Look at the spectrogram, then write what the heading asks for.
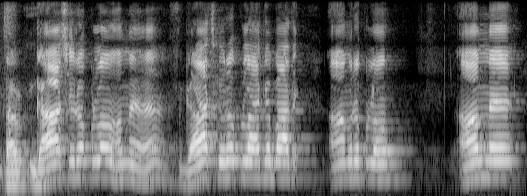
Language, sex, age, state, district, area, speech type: Maithili, male, 60+, Bihar, Samastipur, urban, spontaneous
